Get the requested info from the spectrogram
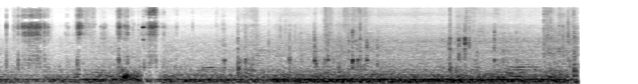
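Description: Thin microphone cable and its connector rattling and scraping as they are handled on a tabletop, over a steady low hum; the sound cuts off abruptly near the end.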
